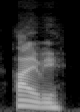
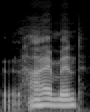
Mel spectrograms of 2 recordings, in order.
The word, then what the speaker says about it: Jaime: Jaime. Oh, yeah. Yeah. Jaime's fine. It's spelled Jaime. It's Jaime. It's like Jorge is George. It's Hyman. Hyman.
